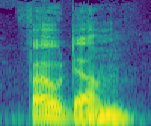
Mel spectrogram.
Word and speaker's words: Fordham: Fordham. It's pronounced Fordham. Yeah. – Foden? – You don't pronounce the Ford in the ham. It's Fordham. Fodum.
